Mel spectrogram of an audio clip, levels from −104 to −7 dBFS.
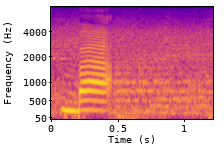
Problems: constant background noise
